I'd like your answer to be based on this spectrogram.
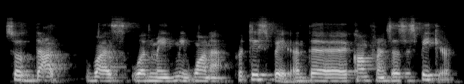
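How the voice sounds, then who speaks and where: A Greek woman with a lowish voice and fairly even intonation speaks at normal speed in an echoey room. She is a workshop speaker answering questions in an online interview over video call, hesitant and full of fillers and restarts.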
